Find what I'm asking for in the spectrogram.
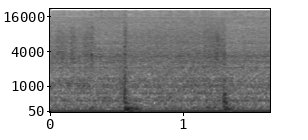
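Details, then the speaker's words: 2004 BMW 325Ci window switch pressed: two sharp single clicks about three quarters of a second apart, with no motor hum after them. The relay is heard working but the window does not move; a dead window motor on this side is suspected. "Yeah. So a window motor. Or maybe it's a... yeah, I can hear the relay. Yeah, window motor is dead on this side."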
